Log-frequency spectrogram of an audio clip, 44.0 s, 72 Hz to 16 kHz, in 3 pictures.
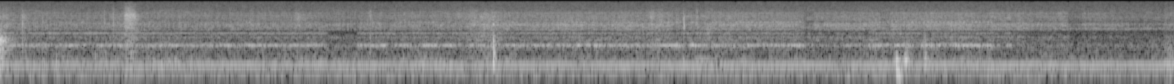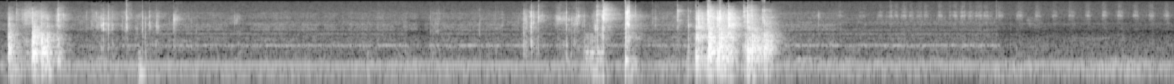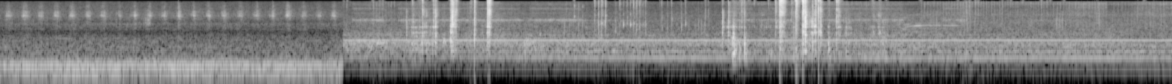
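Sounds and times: marker pens rustling on table: 14.8 - 17.1, 21.2 - 24.4, 34.4 - 35.5, 36.7 - 40.5.

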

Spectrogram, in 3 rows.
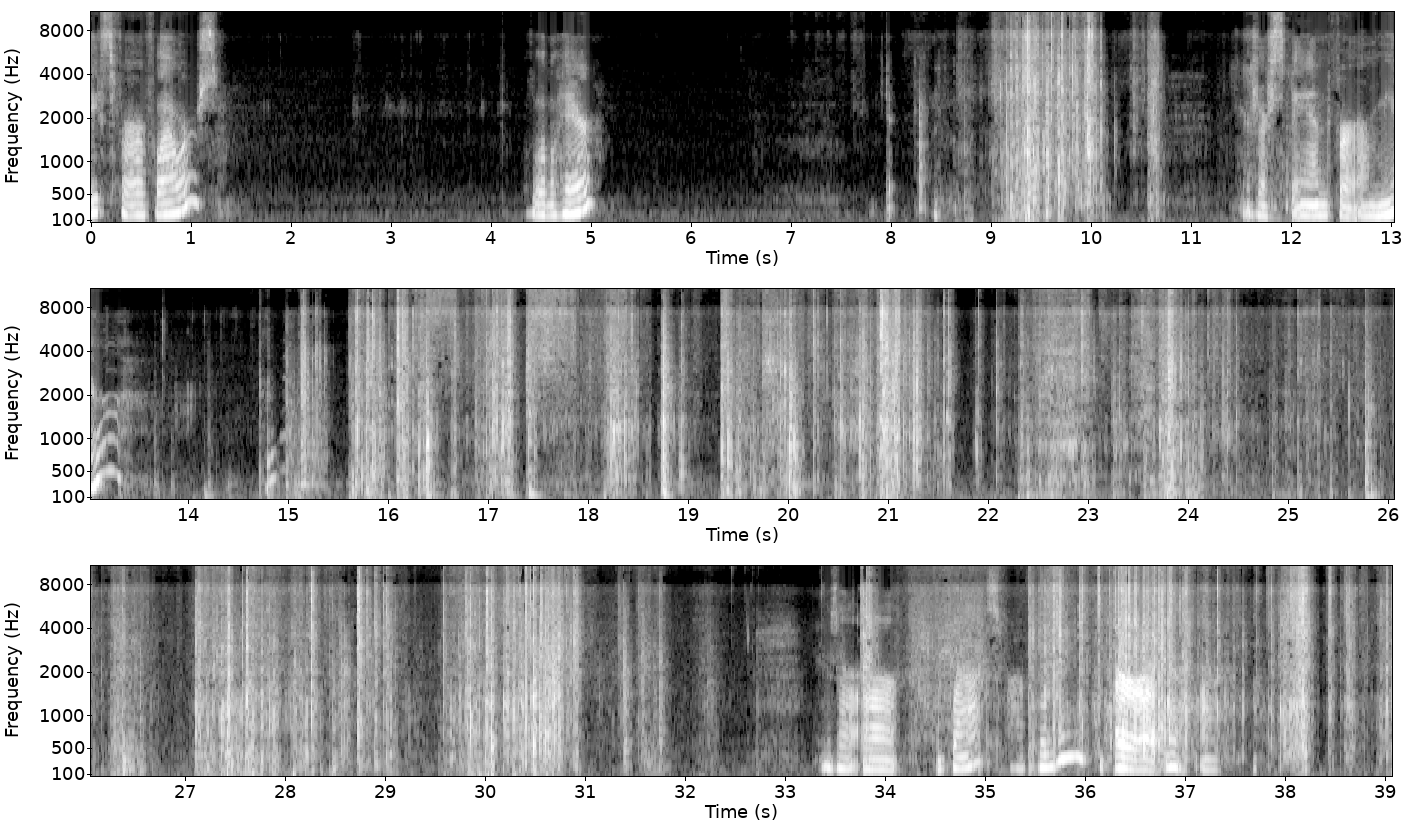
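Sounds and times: plastic crinkling and rustling: 8.6 - 10.8, 15.1 - 32.4, 33.7 - 39.0
plastic wrappers tearing: 9.0 - 10.7, 15.6 - 31.1, 35.2 - 39.0.

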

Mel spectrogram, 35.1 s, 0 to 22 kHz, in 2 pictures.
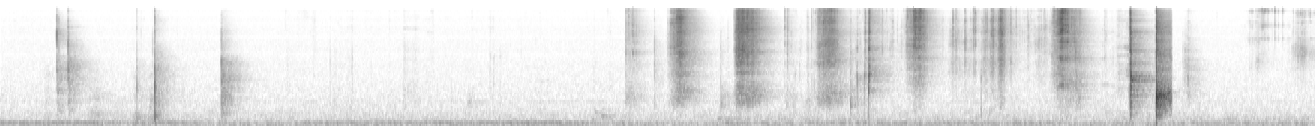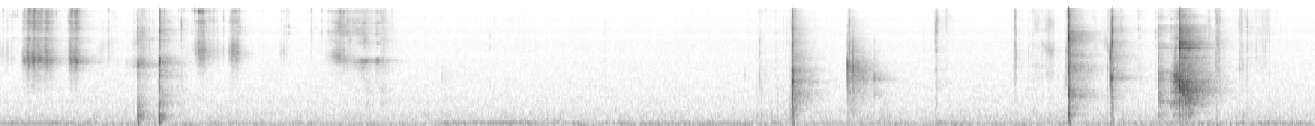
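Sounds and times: plastic beads rattling: 8.4 - 15.0, 16.7 - 20.8.

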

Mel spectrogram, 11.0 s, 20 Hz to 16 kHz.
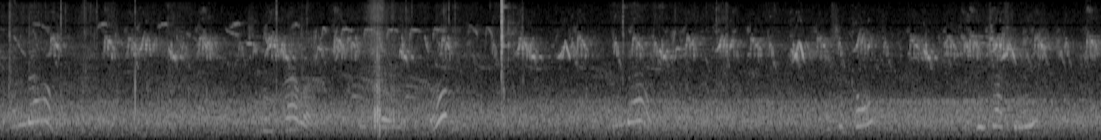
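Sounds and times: songbirds chirping: 0.0 - 11.0.

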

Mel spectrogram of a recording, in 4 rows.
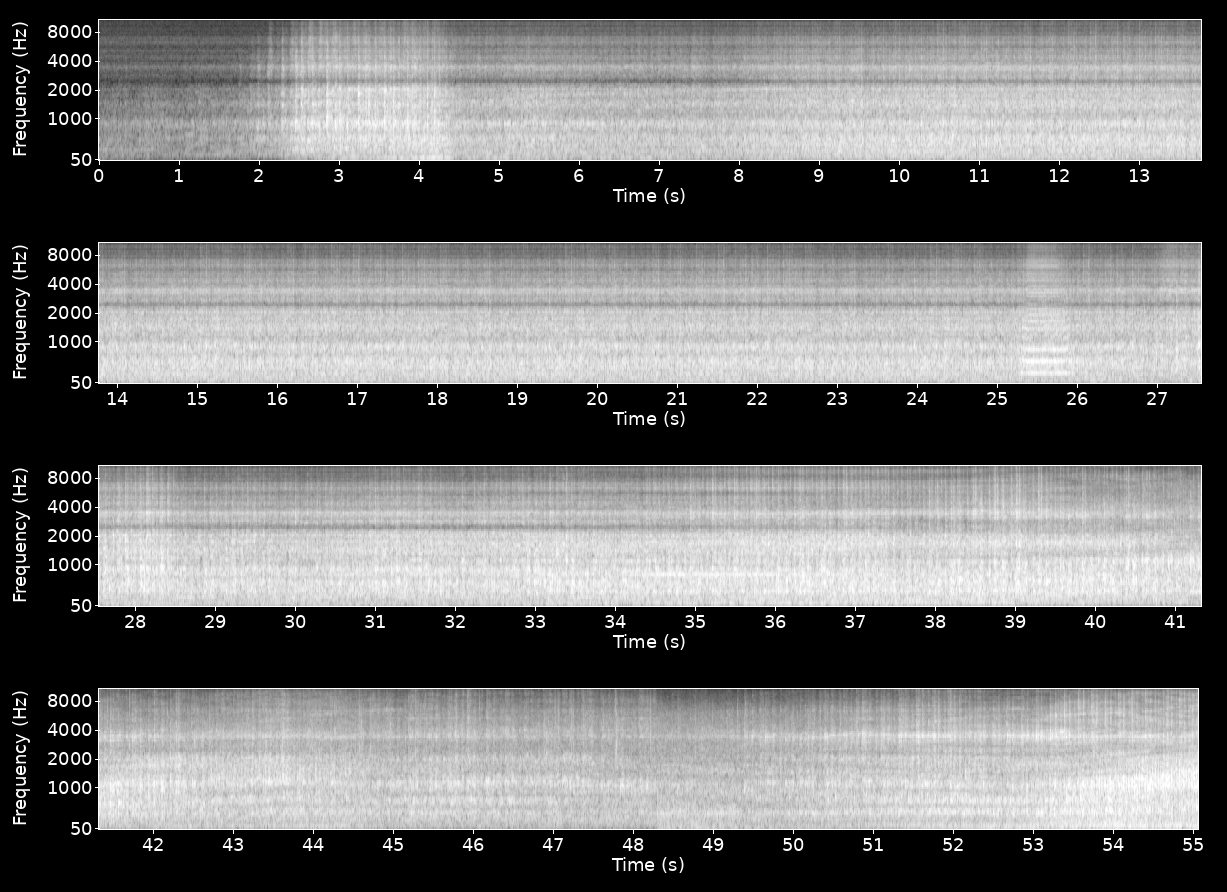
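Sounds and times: model locomotive diesel engine sound: 0.0 - 55.0
short horn note: 25.3 - 26.0.

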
